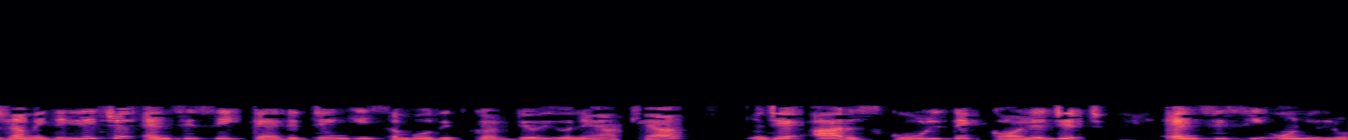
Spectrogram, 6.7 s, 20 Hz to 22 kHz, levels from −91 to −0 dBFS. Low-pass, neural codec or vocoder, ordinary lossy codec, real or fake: 5.4 kHz; codec, 44.1 kHz, 7.8 kbps, DAC; MP3, 24 kbps; fake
